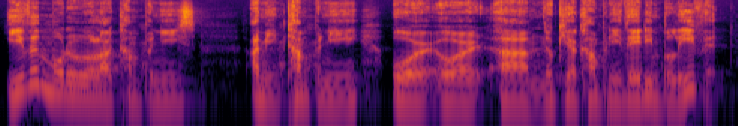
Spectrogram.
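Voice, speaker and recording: A man's voice: mid-range voice, fast talker. Reflective man talking business on a podcast. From Taiwan. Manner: reflective, emphatic storytelling with frequent restarts. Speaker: podcast co-host. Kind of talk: casual podcast chat.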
